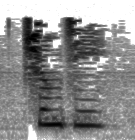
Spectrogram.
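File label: "生机", Mandarin Chinese; chinese flashcards; hsk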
